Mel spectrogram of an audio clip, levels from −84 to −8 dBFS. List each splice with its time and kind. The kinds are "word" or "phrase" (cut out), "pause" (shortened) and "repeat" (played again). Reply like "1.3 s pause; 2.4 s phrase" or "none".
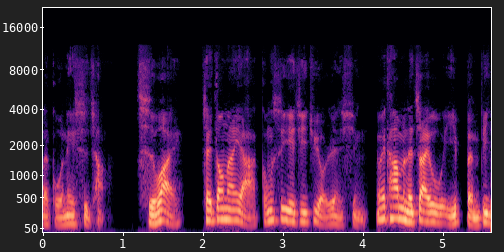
4.1 s pause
